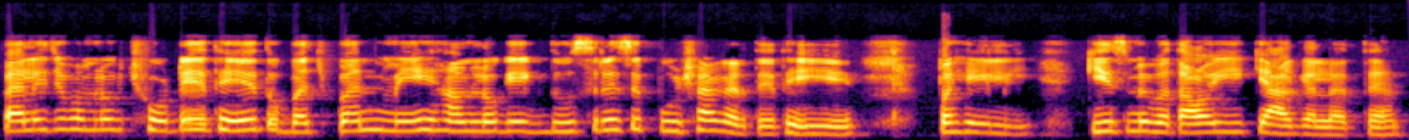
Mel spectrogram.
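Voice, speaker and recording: A woman with a Hindi accent from north India gives an exam-prep grammar lesson, her voice pitched a bit high yet mellow and dark in tone. She explains patiently, going over each word again and again. The recording sounds a little dull and muffled. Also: steady tone, moderate pace. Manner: explains patiently, repeats words, often asks ठीक है. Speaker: teacher.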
